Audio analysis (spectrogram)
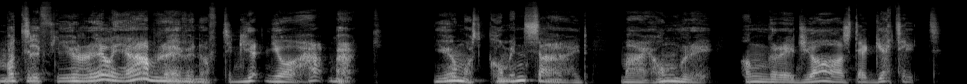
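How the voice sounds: This raspy, put-on character voice comes from a man at medium pitch. He goes at a fairly slow pace with very wide pitch swings.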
